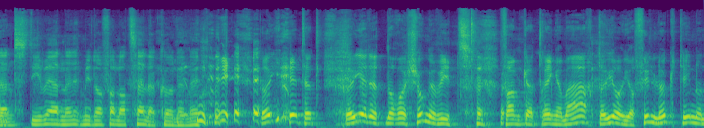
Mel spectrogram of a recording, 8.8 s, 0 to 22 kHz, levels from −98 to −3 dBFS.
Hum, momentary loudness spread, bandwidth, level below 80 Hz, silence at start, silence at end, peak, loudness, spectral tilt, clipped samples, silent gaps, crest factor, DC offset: none; 6 LU; 17 kHz; -54 dBFS; 0 s; 0 s; -4 dBFS; -19 LUFS; -5 dB/octave; under 0.1%; none; 14 dB; under 0.1%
